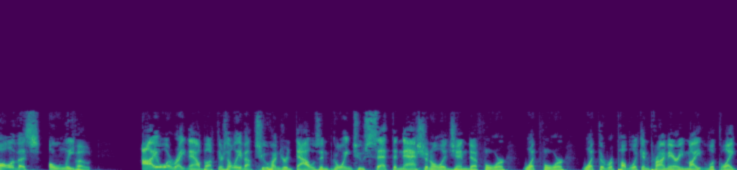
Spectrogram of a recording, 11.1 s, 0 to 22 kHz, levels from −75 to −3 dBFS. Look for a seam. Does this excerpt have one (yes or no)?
yes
